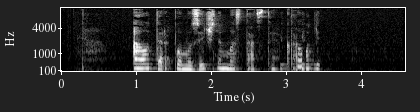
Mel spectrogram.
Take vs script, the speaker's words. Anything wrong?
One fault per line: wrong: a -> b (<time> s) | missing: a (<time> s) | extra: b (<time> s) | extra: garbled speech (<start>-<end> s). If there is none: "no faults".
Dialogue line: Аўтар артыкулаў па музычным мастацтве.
missing: артыкулаў (1.4 s)
extra: garbled speech (2.9-3.5 s)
